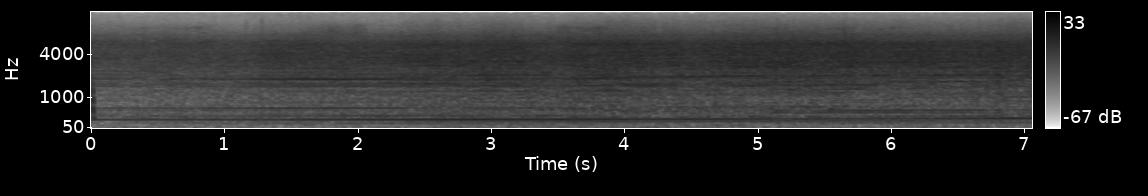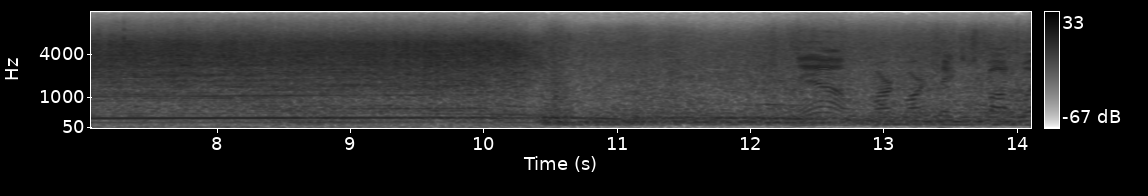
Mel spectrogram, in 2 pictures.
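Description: Stock cars roar around the track at the 1995 Southern 500 NASCAR race, a sustained loud engine drone with a pitch shift as cars pass, under commentator talk.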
